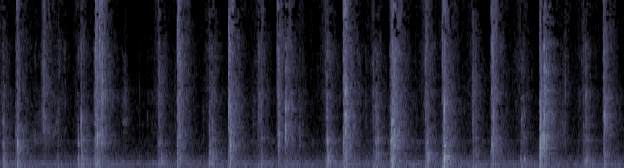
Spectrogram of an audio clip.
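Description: A deck of tarot cards is shuffled by hand, producing many quick, crisp papery bursts in a steady, slightly uneven rhythm, faint and with no voices.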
